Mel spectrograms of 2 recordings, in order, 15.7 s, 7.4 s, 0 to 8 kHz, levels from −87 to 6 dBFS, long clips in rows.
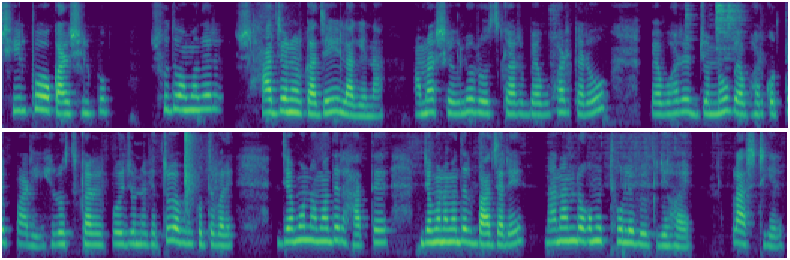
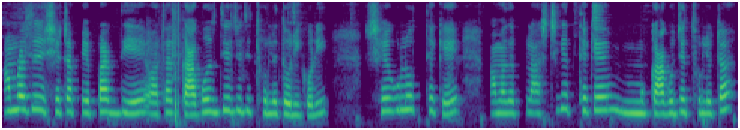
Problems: none marked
